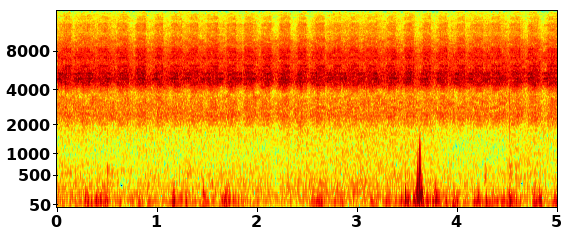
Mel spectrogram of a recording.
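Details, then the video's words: Chorus of crickets by a bay in Korčula, Croatia, giving a continuous high-pitched rasp that throbs in quick regular beats, over gusty low wind rumble and one brief sharp knock. "Korčula - view of one of the bays in Korcula with sounds of crickets"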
